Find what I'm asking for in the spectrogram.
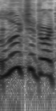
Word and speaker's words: luchador: Am I saying that right, Noble? Is it luchador? – Yes, ma'am.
